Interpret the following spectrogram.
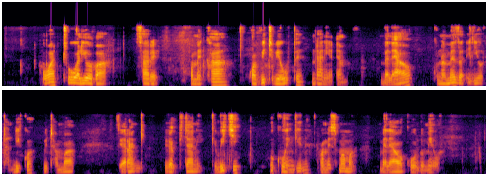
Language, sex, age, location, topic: Swahili, male, 25-35, Kisii, government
